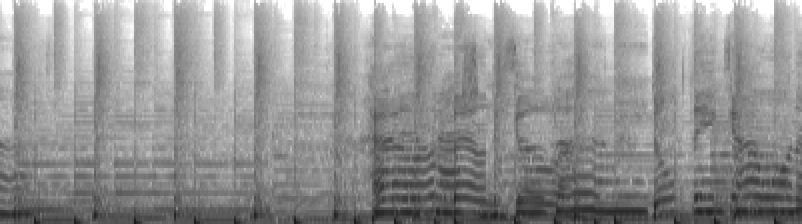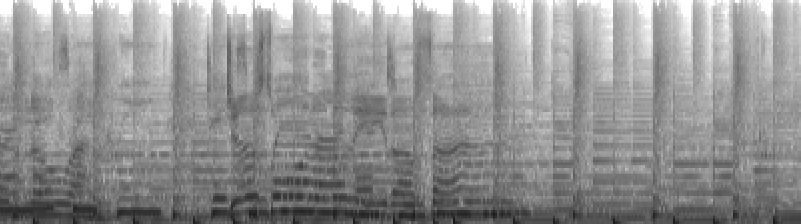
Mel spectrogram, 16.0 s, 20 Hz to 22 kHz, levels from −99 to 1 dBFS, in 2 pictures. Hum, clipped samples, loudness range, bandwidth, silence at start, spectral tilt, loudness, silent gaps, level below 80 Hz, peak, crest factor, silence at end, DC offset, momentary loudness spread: none; under 0.1%; 5 LU; over 20 kHz; 0 s; -6 dB/octave; -20 LUFS; none; -26 dBFS; -2 dBFS; 18 dB; 0 s; under 0.1%; 8 LU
